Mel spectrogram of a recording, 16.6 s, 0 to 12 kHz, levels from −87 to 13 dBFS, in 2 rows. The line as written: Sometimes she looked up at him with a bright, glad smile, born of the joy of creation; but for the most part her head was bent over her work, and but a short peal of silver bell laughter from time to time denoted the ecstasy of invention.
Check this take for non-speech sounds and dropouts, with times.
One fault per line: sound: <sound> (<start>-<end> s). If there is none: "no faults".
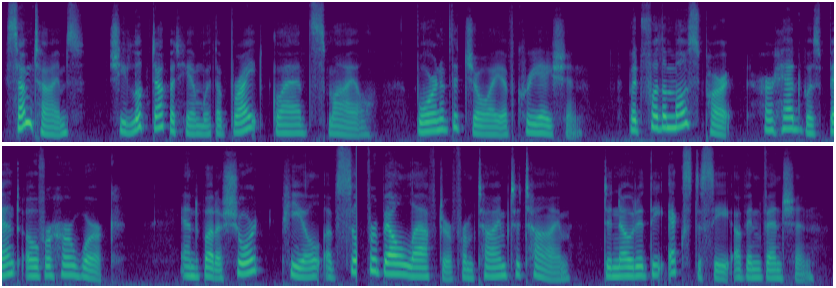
sound: dropout (11.9-12.0 s)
